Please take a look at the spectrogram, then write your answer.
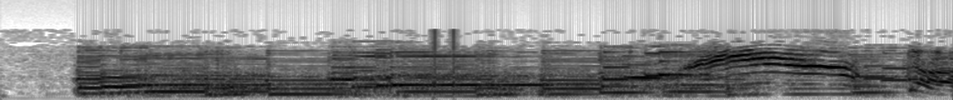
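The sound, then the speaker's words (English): A cat meows loudly and insistently in a long, drawn-out yowl lasting several seconds, its pitch rising and falling toward the end, with no talking over it. “Oh, I'm sorry, kitty.”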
